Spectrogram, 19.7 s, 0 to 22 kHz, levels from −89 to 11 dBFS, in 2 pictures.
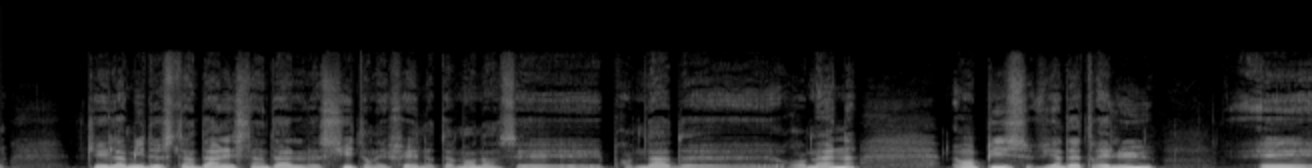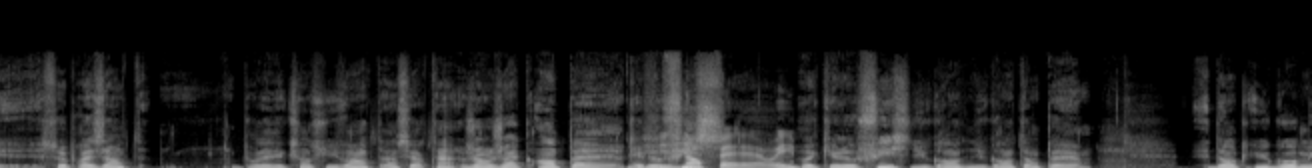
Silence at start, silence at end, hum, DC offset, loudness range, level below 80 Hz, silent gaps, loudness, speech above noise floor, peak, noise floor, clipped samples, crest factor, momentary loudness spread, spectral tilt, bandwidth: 0.65 s; 0 s; none; under 0.1%; 8 LU; -66 dBFS; none; -26 LUFS; 34 dB; -4 dBFS; -59 dBFS; under 0.1%; 20 dB; 14 LU; -6.5 dB/octave; 15 kHz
